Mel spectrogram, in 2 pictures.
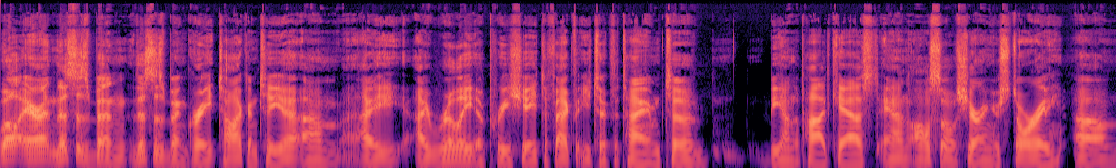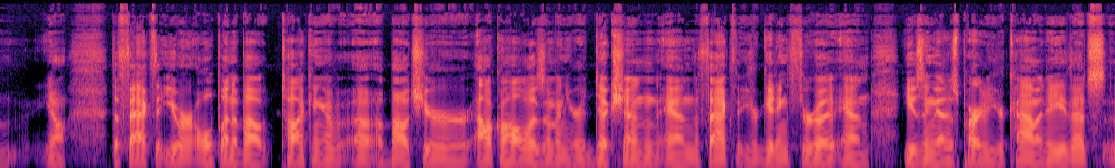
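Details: Male podcast host who says he stammers when he talks, on stage and in general, and wishes to stop; stammering.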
